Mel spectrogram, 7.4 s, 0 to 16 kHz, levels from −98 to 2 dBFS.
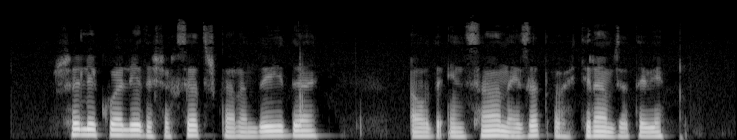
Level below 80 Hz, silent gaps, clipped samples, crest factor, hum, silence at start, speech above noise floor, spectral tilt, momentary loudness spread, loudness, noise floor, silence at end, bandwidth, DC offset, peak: -58 dBFS; none; under 0.1%; 16 dB; none; 0.7 s; 53 dB; -11 dB/octave; 9 LU; -20 LUFS; -72 dBFS; 0.75 s; 6.4 kHz; under 0.1%; -4 dBFS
